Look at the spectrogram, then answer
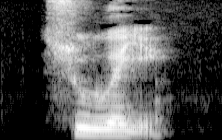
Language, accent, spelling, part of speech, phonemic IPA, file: French, France, soudoyer, verb, /su.dwa.je/, LL-Q150 (fra)-soudoyer.wav
- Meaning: to bribe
